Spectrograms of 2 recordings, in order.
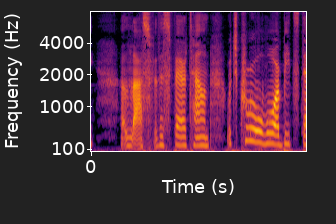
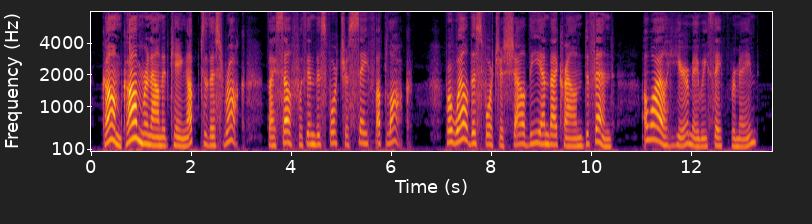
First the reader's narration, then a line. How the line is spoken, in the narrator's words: the Soldan thus far off exclaimed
